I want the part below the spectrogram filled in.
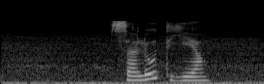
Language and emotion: Russian, neutral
